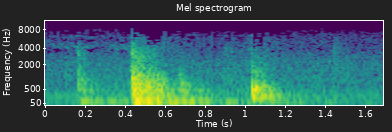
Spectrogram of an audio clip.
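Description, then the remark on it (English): A door is pushed shut, with a heavy thud followed about half a second later by a second, softer knock as it settles into the frame. No voices are heard. “Would you close the door?”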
